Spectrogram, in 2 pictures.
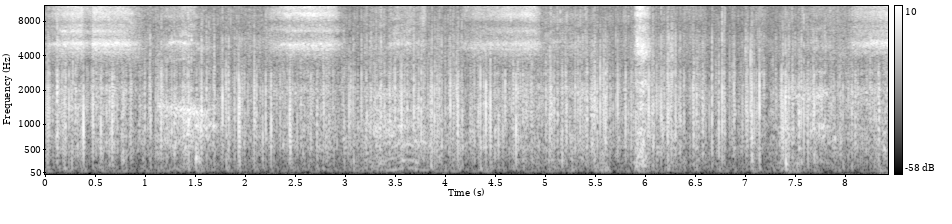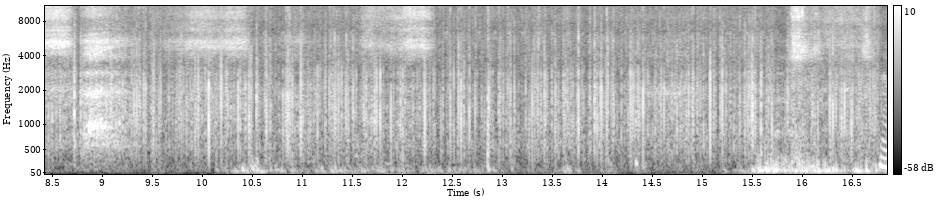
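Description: Heavy rain drums steadily on a camping tent, close and dense throughout, with a deeper rumble swelling near the end.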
